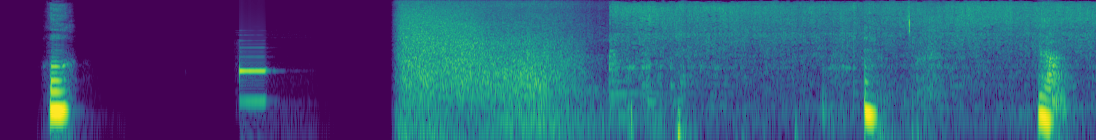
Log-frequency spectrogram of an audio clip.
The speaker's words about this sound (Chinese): 好了，不说了，我锅里还炒着菜呢。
